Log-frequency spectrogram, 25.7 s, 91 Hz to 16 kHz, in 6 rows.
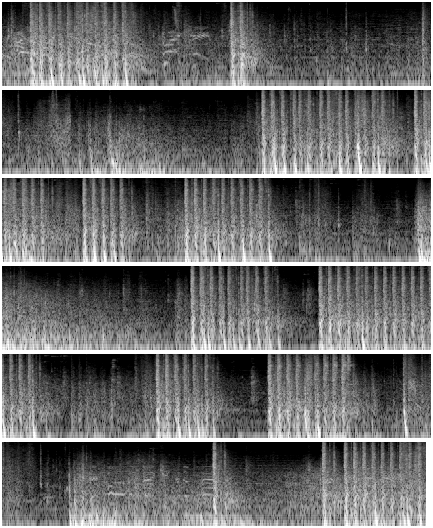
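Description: Friendly gunfire on the Saddam's Palace map of Call of Duty Black Ops 6 on PS5 rattles in loud, repeated automatic bursts separated by short pauses, close and dominant throughout.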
